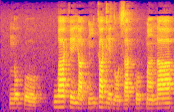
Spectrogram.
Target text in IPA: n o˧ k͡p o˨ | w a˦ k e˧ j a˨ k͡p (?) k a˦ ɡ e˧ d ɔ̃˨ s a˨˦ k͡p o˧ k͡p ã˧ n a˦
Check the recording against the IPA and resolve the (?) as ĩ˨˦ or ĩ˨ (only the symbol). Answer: ĩ˨˦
